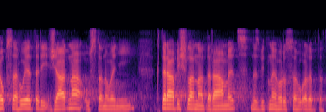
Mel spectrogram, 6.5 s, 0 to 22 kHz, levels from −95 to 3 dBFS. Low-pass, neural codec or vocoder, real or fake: 7.2 kHz; codec, 16 kHz, 8 kbps, FunCodec, trained on Chinese and English, 25 frames a second; fake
